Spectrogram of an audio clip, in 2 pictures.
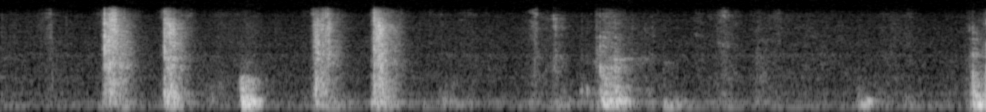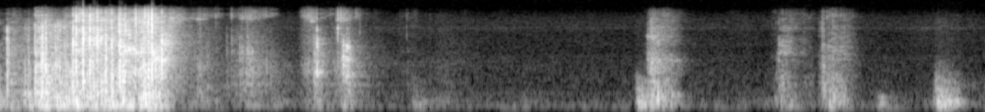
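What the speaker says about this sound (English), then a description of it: "we're going to go ahead and pull your oracle cards" Oracle cards being handled and shuffled: scattered soft taps and flicks, then one dense riffling burst in the middle, followed by more light card sounds, close and quiet with no speech.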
